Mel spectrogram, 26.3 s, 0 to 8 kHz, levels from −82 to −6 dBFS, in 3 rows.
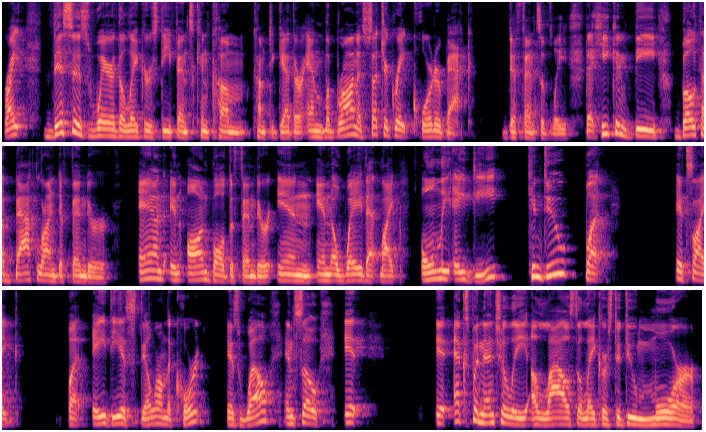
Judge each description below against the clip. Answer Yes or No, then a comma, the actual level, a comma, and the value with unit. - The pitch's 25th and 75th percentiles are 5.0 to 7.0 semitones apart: Yes, average, 5.3 semitones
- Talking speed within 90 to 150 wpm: Yes, average, 145 wpm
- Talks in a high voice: No, low, 135 Hz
